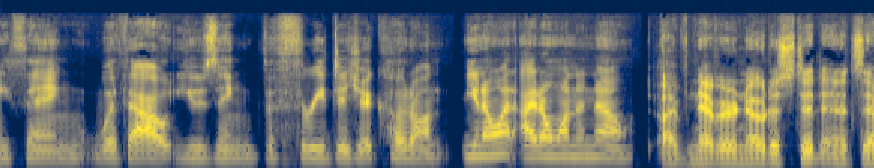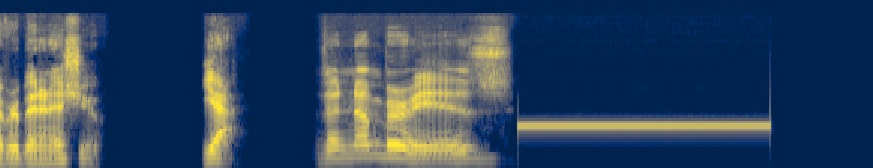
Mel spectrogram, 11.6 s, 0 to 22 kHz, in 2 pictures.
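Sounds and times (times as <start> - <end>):
speech: 0.0 - 6.6, 7.2 - 9.3
censor beep over spoken credit card number: 9.2 - 11.0.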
